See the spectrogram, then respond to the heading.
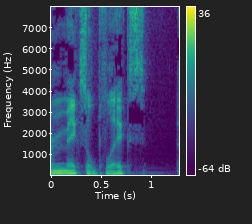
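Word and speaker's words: Mxyzptlk: Superman is super susceptible to magic stuff, like Mr. Mixelplix. Further. – Wow, wait, good job on the pronunciation. I was curious if you'd be able to get that, and that was perfect.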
